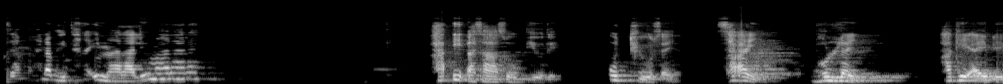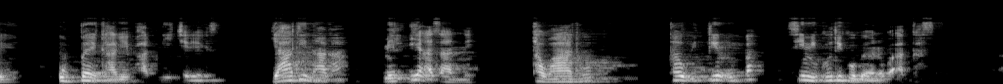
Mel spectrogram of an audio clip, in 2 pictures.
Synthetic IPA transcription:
zɐmaːlɐbɐjt̪ːɐnɐɪmaːlaːlɪjɔmaːlaːlɐj | hɐʔɪʔɐsaːsoːbɪjod̪ɛ | ʊt̪ːɪjoːsɐ̰j | sɐʔɐj | bɔlːɐj | hɐɡeːʔɐjbeːɡ | ʊbːɐjkaːɡeːpɐnniːt͡ʃːɛɾɪjaɡeːs | jaːɡ̪iːnaːɡa | mɛlʔɪjaːsaːnːɛ | t̪ɐwaːt̪oː | t̪ɐwɪt̪ːiːnʊbːɐ | sɪmɪɡɔt̪ɪɡɔbɛjɐnɔbɐ̰ʔɐ̰kːɐs

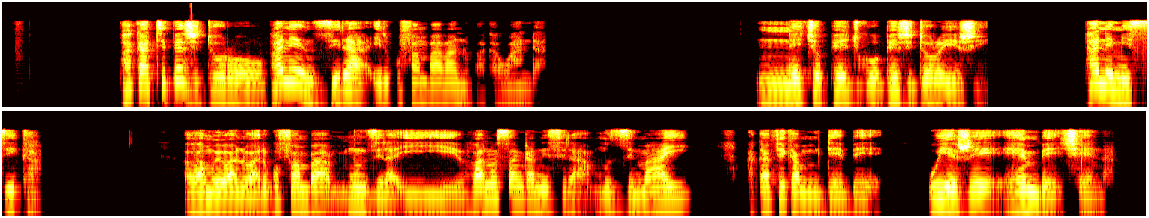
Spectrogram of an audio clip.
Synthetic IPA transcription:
pakatipe̞ʐito̞ɾo̞pane̞nziɾaʔiɾikufambaʋan̤uʋakawaːnda | ne̞t͡ʃo̞pe̞d͡ʒɡo̞pe̞ʐito̞ɾo̞iːʐi | pane̞misiːka | ʋamwe̞ʋan̤uʋaɾikufambamunziɾaʔijiiʋano̞saŋɡanisiɾa̰mud͡zimai | akap͡fe̞kamudʱe̞bʱe̞ | uje̞ʐe̞ɦe̞mbe̞t͡ʃe̞ːna̰

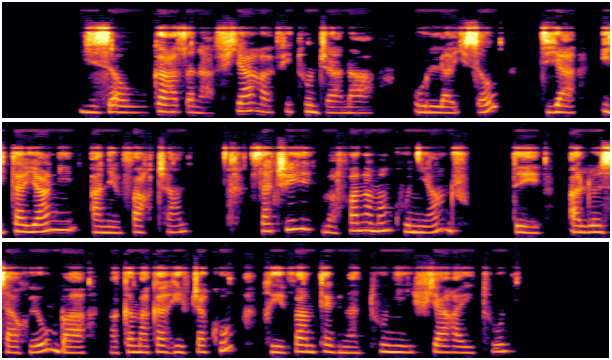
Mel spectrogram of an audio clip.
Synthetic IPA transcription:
izawkaazanəfjaɾəfit̪ʰuɳɖ͡ʐanə | ulunəiz̥aw | d̪̥iə | it̪ajanianemfaɾiʈ͡ʂani̥ | saʈ͡ʂimafanamaŋkʰuniaɳɖ͡ʐu̥ | d̪̥e | alønzaɾewmbamakamakaɾiviʈ͡ʂəkʰurefamit̪eŋɡunant̪ʰunifjaɾait̪ʰuni̥

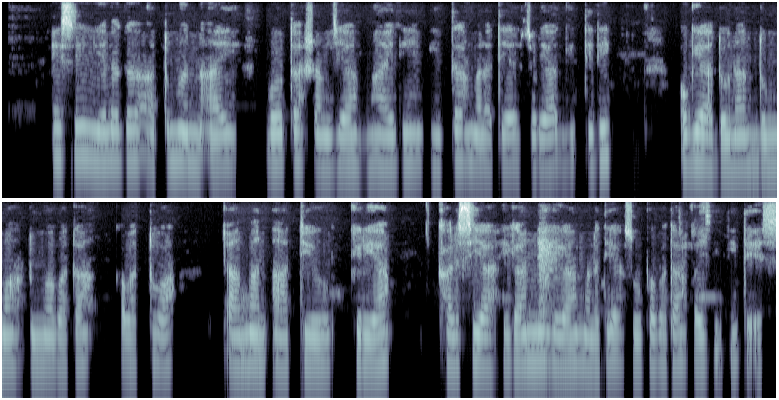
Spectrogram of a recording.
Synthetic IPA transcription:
ʔɪsɪjɛlɐɡɐɐt̪ːʊmɐnːɐ̰ʔɐj | bo̞ːt̪ːɐʃɐmɪd͡ʒɪjamaːjd̪ɪbiːt̪ːɐmɐlɐt̪ɪjɐsʊɾɪjaːɡɪt̪ʼːɪd̪ɪ | ʔɔɡɪjaːd̪oːnand̪ʊmːɐd̪̥ʊmːɐbɐt̪ɐ | kʼɐbɐt̪ːʊwaː | t͡ʃʼaːmːɐnaːt̪ːɪjoːkɪɾɪja | kʰɐlsɪjahɛɡaːnːɛɦɛɡaːmɐlɐt̪ɪjɐsuːpːɐbɐt̪ɐfɐjsɪd̪ɪd̪̥ɛ̰ʔḛːs

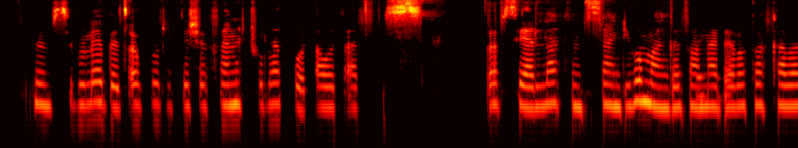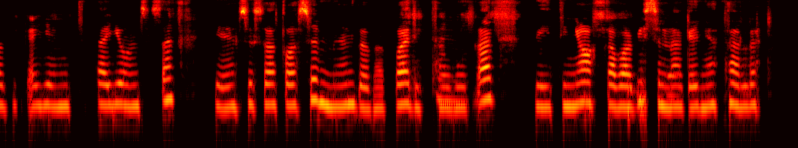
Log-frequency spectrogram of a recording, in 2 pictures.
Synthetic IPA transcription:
bəmɨsɨlulajbət͡sʼəɡuɾjɛt̪ʰːəʃɛfənət͡ʃʰulat̪ːwɔt̪ʼawɔt̪ʼat̪ʼs | t̪ʼəɾsjalːat̪ɨnsɨ̥saɨnd̪ihumaŋɡət̪wanːad̪əɾət̪ʰuakːaβaβikʼəjːɛmːit̪ːɨ̥t̪ʰːajːɛwɨnsɨ̥san | jɛɨnsɨsat̪ʰwasɨβmɨnbəməbaljɪt̪ʰːawːɔkʼalbet̪ʰɨɲːawakːaβaβisɨnːaɡəɲːat̪ʰalːən

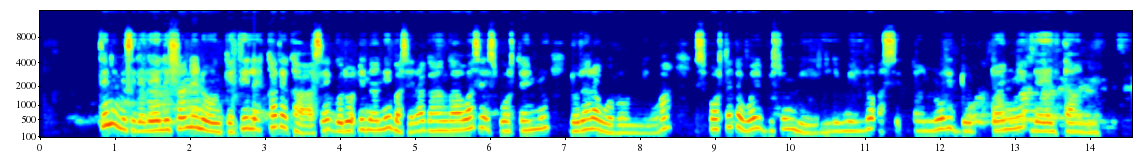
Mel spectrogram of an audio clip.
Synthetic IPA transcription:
t̪ɪnɪmɪsɪlɛle̞ːlːɪʃɐnːɛnoːŋkɛt̪ɪlɛkːɐt̪ɛkaːsɛɡɔd̪ɔʔɪnɐnːɪbɐsɛɾɐɡaːŋɡawɐsɛɪspɔɾt̪ɛɲːʊ | d̪ɔd̪ɐɾɐwɔrːɔnːɪwɐ | ɪspɔɾt̪ɛt̪ɛwɔjbɪsʊmiːlːɪmilːɔʔɐsɪᶑɐnːʊɾɪd̪ɔd̪ɐnːɪle̞ːlt̪anːʊ

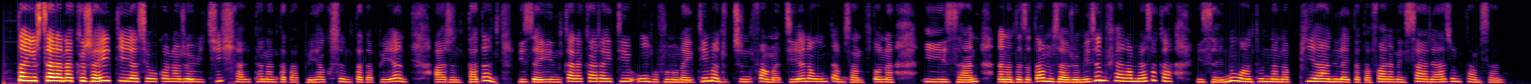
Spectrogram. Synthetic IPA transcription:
t̪aiɾit͡saɾanakiɾajt̪iasewakanaɾewit͡siaɦit̪ananit̪ad̪ab̥eaku̥sinit̪ad̪ab̥eani̥aɾinid̪̥ad̪ani̥izajnikaɾakaɾait̪iumbuvununait̪imaɳɖ͡ʐuaʈ͡ʂinifamad̪eanəunit̪aminzanifi̥t̪onəizani̥nanad̪ad͡zat̪aminzaɾemit͡sinifiaɾamiasakaizajnuant̪uninanapʰianilajt̪ad̪afaɾanansaɾazunit̪amizani̥

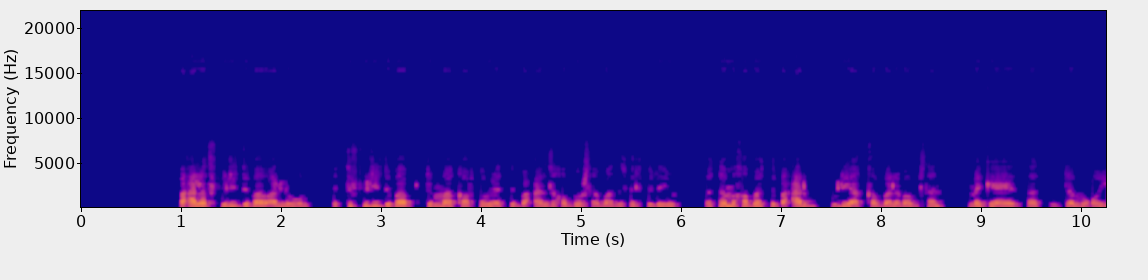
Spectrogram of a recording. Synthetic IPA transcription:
baʕlat̪fɨlid̪ɨβaβa̰lːɐwom | ʔɨt̪ʰifɨlid̪ɨβaβd̪̥ɨmːakʰaβt̪ʰo̞mnɐt̪ʰibaʕalzɨxɐbɐɾusɐβat̪zɨfɐlfɨlɨjːu | ʔɨt̪ʰo̞mːɐxɐβɐt̪ʰibaʕalbɨfɨliakʰːɐβalɐβaβusʰan | mɐɡjajɛt̪ʼt̪ʰat̪zɨd̪ɐmːɨkʼɨ̰jːu

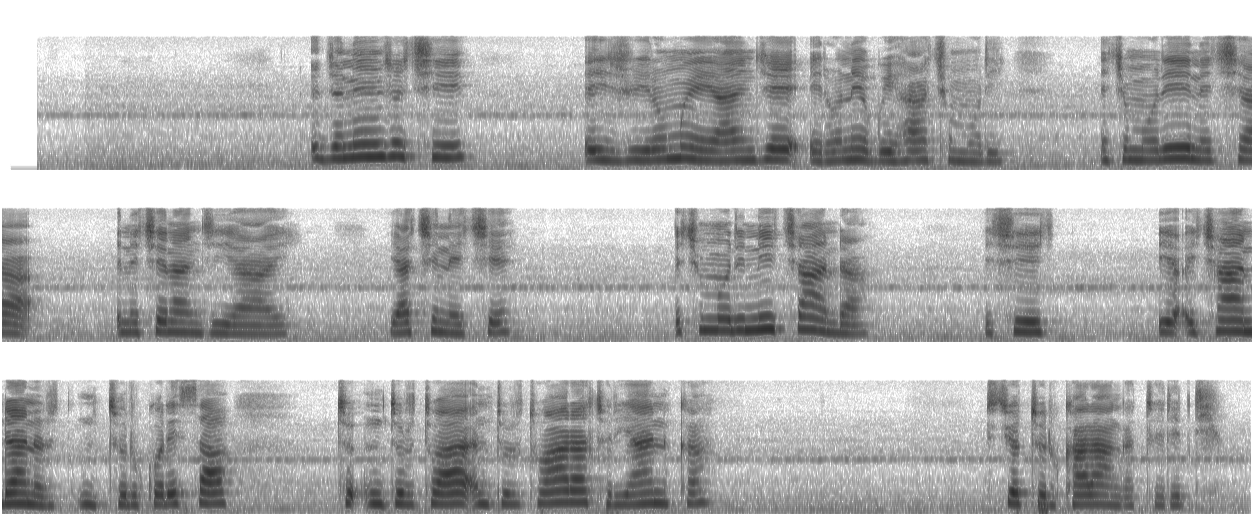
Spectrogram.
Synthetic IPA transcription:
eɟo̞neːɲʒoci | ejiʒwiːɾo̞ːmwe̞ːjaːɲɟe̞ːɾiho̞neːɡwiːɦahacimuɾi | ecimuɾi | neceːɾaːɲɟijaje | jacine̞ce̞ | cimuɾinicaːnda | e | ecaːndatuɾiko̞ɾe̞sa | tunituɾtwanituɾitwaːɾatʰuɾjaːnika | tu̥tjo̞tuɾikalaŋɡatweɾedja

